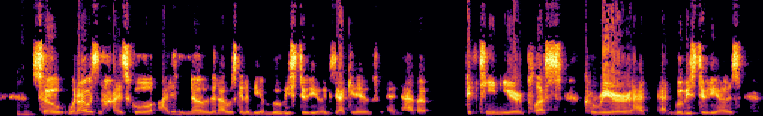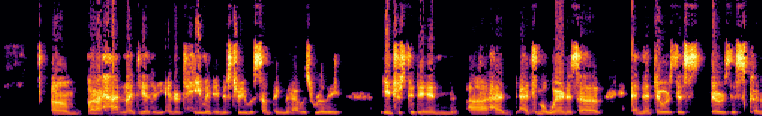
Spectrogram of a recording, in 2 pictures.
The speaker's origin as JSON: {"language": "English", "region": "California", "country": "United States", "tie": "born or raised there", "said": "And I grew up in the Bay Area where technology and Silicon Valley and that whole culture was really, you know, at the essence of the place where I grew up."}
